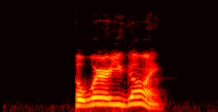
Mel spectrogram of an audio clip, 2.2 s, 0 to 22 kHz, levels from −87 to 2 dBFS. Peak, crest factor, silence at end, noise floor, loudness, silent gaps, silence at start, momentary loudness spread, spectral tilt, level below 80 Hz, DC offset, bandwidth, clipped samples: -14 dBFS; 18 dB; 0.55 s; -79 dBFS; -29 LUFS; none; 0.75 s; 9 LU; -6.5 dB/octave; -70 dBFS; under 0.1%; 14 kHz; under 0.1%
